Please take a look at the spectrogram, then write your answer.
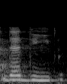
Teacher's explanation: Also the B, it's not pronounced very strong, so it's not Dieb or so, it's deep. Sounds more like a P at the end.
